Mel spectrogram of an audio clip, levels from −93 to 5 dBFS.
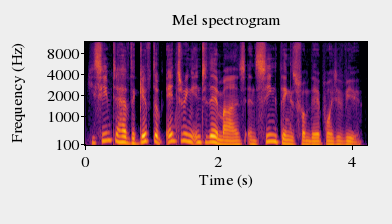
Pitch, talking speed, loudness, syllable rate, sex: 155 Hz, 270 wpm, -19 LUFS, 5.7 syllables/s, male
